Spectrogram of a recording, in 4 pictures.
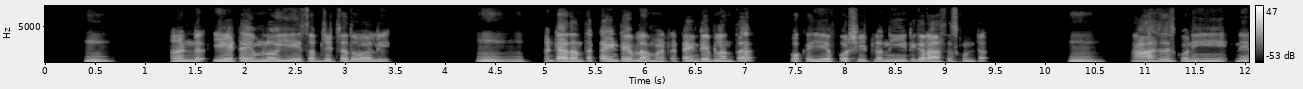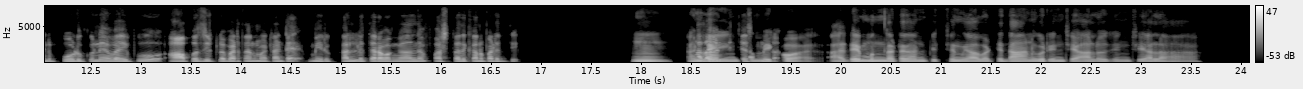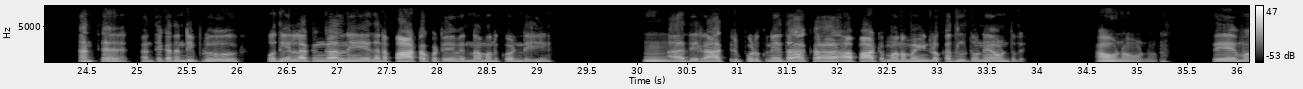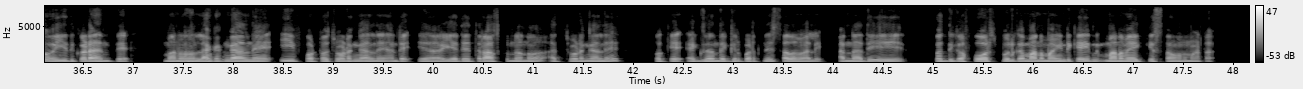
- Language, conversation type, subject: Telugu, podcast, ఫ్లోలోకి మీరు సాధారణంగా ఎలా చేరుకుంటారు?
- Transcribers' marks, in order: in English: "అండ్"; in English: "సబ్జెక్ట్"; in English: "టైమ్ టేబుల్"; in English: "టైమ్ టేబుల్"; in English: "ఏ ఫోర్ షీట్‌లో నీట్‌గా"; in English: "ఆపోజిట్‌లో"; in English: "ఫస్ట్"; tapping; other background noise; in English: "మైండ్‌లో"; chuckle; in English: "ఫోటో"; in English: "ఎగ్జామ్"; in English: "ఫోర్స్‌బుల్‌గా"; in English: "మైండ్‌కై"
